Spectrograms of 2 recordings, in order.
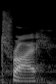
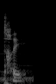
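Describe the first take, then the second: First: The vowel sounds like the word 'try'. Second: The vowel sounds like the word 'tree'. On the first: The speaker calls it wrong. "you would not pronounce it tri" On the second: The speaker calls it right. "You would pronounce it tri"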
